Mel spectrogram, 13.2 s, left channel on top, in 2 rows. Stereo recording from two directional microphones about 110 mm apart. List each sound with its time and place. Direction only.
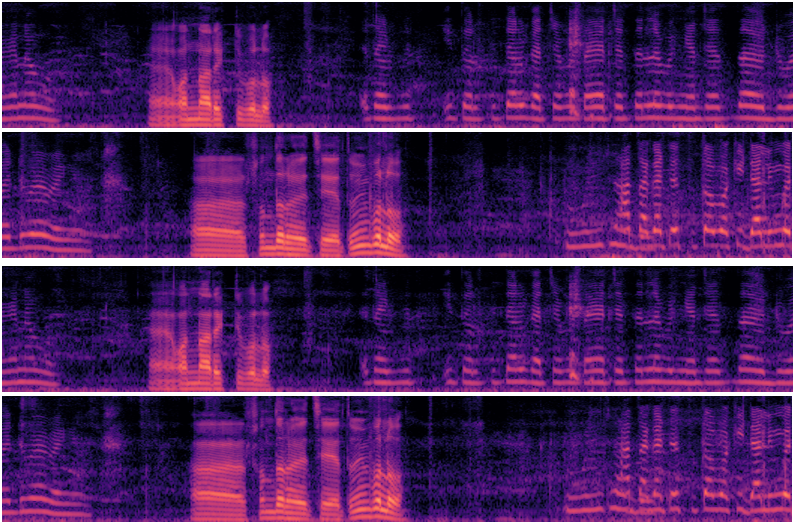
0.0 s a sound: 15° left (ahead or behind)
1.2 s speech: 50° left (ahead or behind)
3.7 s a woman's voice: 15° left (ahead or behind)
8.1 s speech: 50° left (ahead or behind)
11.7 s a woman's voice: 15° left (ahead or behind)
